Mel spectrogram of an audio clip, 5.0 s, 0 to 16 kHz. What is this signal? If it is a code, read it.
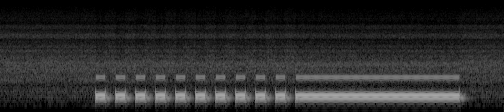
Telephone call progress tone (North American plan), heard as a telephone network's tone, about 350, 440 Hz, 0.1 s on and 0.1 s off. Stutter dial tone.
